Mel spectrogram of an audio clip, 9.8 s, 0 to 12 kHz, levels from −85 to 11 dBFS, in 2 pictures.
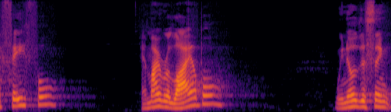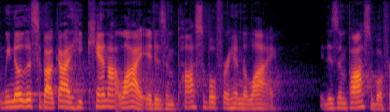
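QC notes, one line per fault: No technical faults are audible anywhere in the speech signal.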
